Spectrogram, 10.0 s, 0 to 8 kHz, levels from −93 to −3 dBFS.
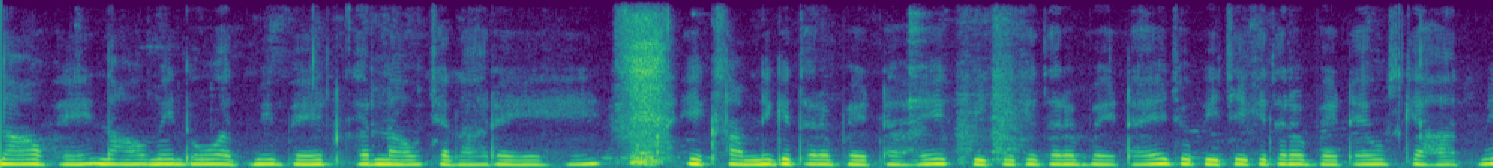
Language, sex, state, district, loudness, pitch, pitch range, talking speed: Hindi, female, Haryana, Rohtak, -17 LUFS, 210 Hz, 205-215 Hz, 205 wpm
